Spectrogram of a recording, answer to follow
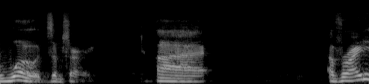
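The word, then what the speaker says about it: Łódź: in poland called woads it's spelled l-o-d-z but it's woeds or woads i'm sorry uh a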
